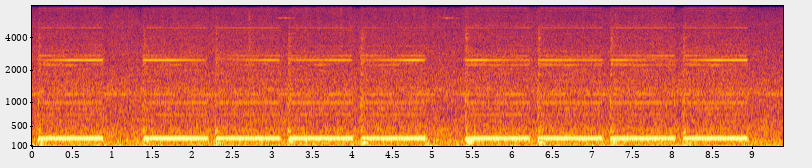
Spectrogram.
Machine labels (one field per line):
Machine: slide rail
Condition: normal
